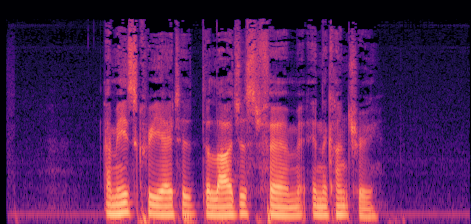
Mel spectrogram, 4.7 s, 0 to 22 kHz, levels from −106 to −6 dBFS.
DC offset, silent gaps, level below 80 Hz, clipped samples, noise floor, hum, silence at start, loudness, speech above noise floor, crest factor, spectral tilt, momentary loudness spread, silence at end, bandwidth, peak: under 0.1%; none; -48 dBFS; under 0.1%; -58 dBFS; none; 1.05 s; -22 LUFS; 36 dB; 18 dB; -6 dB/octave; 9 LU; 0.95 s; 16 kHz; -4 dBFS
